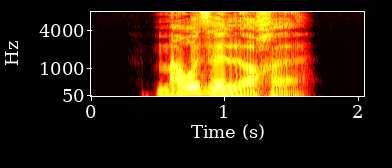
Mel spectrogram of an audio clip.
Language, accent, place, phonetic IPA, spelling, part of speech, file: German, Germany, Berlin, [ˈmaʊ̯zəˌlɔxə], Mauseloche, noun, De-Mauseloche.ogg
- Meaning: dative singular of Mauseloch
